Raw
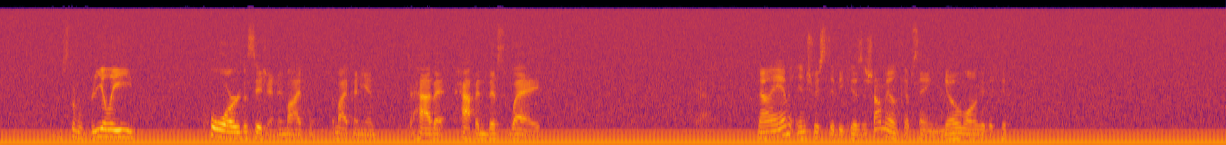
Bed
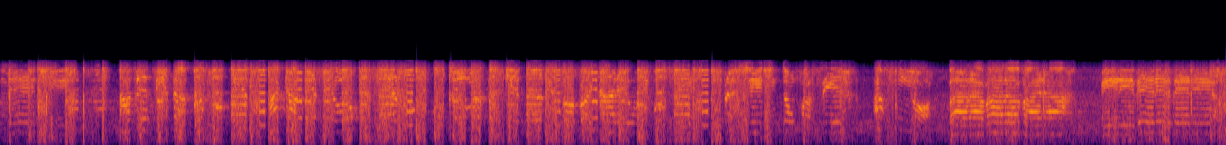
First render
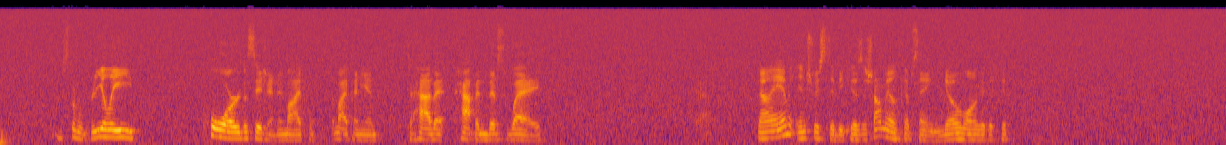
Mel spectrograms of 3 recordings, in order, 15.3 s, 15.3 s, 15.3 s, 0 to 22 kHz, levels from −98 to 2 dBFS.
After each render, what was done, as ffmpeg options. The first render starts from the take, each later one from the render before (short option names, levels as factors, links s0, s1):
-af "bandreject=f=60:t=h:w=6,bandreject=f=120:t=h:w=6,bandreject=f=180:t=h:w=6,bandreject=f=240:t=h:w=6,bandreject=f=300:t=h:w=6"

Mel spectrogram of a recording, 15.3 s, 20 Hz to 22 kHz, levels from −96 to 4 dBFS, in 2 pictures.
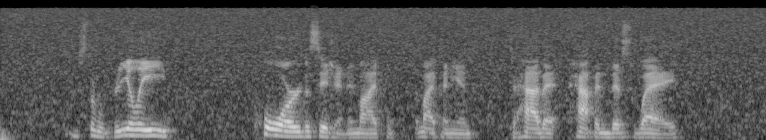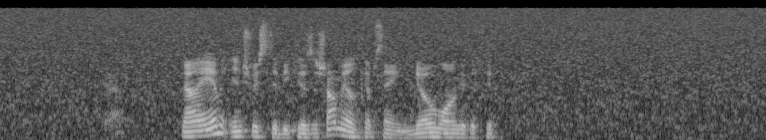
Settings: -af "afftdn=nr=16:nf=-31"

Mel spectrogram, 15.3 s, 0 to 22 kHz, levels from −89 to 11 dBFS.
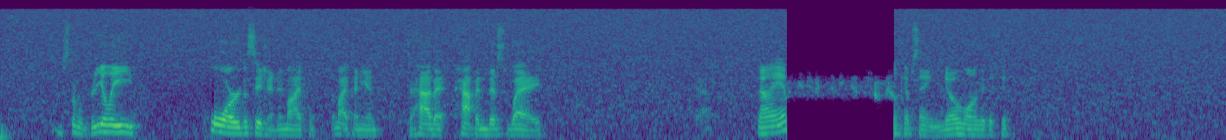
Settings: -filter_complex "[0:a]asettb=1/sr,asplit=3[s0][s1][s2];[s0]atrim=end=1.844[s3];[s1]atrim=start=1.84:end=2.68,asetpts=PTS-STARTPTS,afade=t=in:d=0.004:c=qsin,afade=t=out:st=0.836:d=0.004:c=qsin,acrossover=split=330|3000[s4][s5][s6];[s5]acompressor=threshold=0.00316:ratio=6:attack=3.2:release=140:knee=2.83:detection=peak[s7];[s4][s7][s6]amix=inputs=3:normalize=0[s8];[s2]atrim=start=2.676[s9];[s3][s8]acrossfade=d=0.004:c1=hsin:c2=qsin[s10];[s10][s9]acrossfade=d=0.004:c1=qsin:c2=hsin,asettb=1/sr,asplit=3[s11][s12][s13];[s11]atrim=end=9.834[s14];[s12]atrim=start=9.83:end=11.18,asetpts=PTS-STARTPTS,afade=t=in:d=0.004:c=qsin,afade=t=out:st=1.346:d=0.004:c=qsin,asuperpass=centerf=1800:order=12:qfactor=2[s15];[s13]atrim=start=11.176[s16];[s14][s15]acrossfade=d=0.004:c1=hsin:c2=qsin[s17];[s17][s16]acrossfade=d=0.004:c1=qsin:c2=hsin"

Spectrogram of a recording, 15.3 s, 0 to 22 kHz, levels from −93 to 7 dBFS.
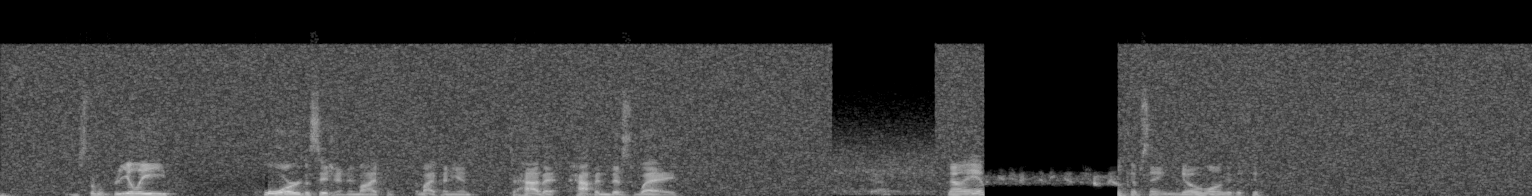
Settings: -filter_complex "[0:a]asettb=1/sr,asplit=3[s0][s1][s2];[s0]atrim=end=8.314[s3];[s1]atrim=start=8.31:end=9.35,asetpts=PTS-STARTPTS,afade=t=in:d=0.004:c=qsin,afade=t=out:st=1.036:d=0.004:c=qsin,highpass=190,equalizer=f=250:t=q:w=4:g=9,equalizer=f=360:t=q:w=4:g=9,equalizer=f=560:t=q:w=4:g=10,equalizer=f=1500:t=q:w=4:g=-4,equalizer=f=2800:t=q:w=4:g=8,lowpass=f=4800:w=0.5412,lowpass=f=4800:w=1.3066[s4];[s2]atrim=start=9.346[s5];[s3][s4]acrossfade=d=0.004:c1=hsin:c2=qsin[s6];[s6][s5]acrossfade=d=0.004:c1=qsin:c2=hsin"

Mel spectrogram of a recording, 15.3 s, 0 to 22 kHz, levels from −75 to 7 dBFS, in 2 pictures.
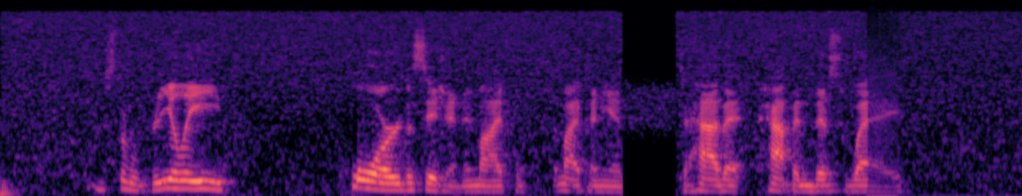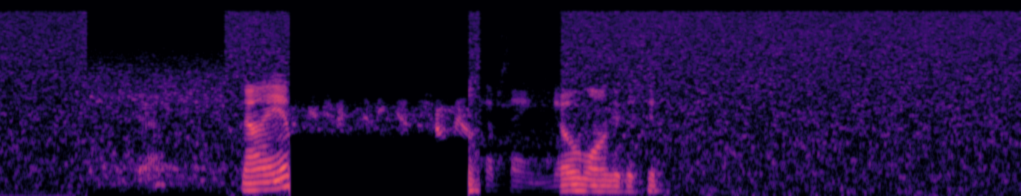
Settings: -filter_complex "[0:a]asettb=1/sr,asplit=3[s0][s1][s2];[s0]atrim=end=4.664[s3];[s1]atrim=start=4.66:end=5.07,asetpts=PTS-STARTPTS,afade=t=in:d=0.004:c=qsin,afade=t=out:st=0.406:d=0.004:c=qsin,asuperpass=centerf=2300:order=8:qfactor=1.2[s4];[s2]atrim=start=5.066[s5];[s3][s4]acrossfade=d=0.004:c1=hsin:c2=qsin[s6];[s6][s5]acrossfade=d=0.004:c1=qsin:c2=hsin,asplit=3[s7][s8][s9];[s7]afade=t=out:st=6.49:d=0.02[s10];[s8]aeval=exprs='(tanh(56.2*val(0)+0.2)-tanh(0.2))/56.2':c=same,afade=t=in:st=6.49:d=0.02,afade=t=out:st=8.22:d=0.02[s11];[s9]afade=t=in:st=8.22:d=0.02[s12];[s10][s11][s12]amix=inputs=3:normalize=0,asplit=3[s13][s14][s15];[s13]afade=t=out:st=11.25:d=0.02[s16];[s14]asplit=3[s17][s18][s19];[s17]bandpass=f=730:t=q:w=8,volume=1[s20];[s18]bandpass=f=1090:t=q:w=8,volume=0.501[s21];[s19]bandpass=f=2440:t=q:w=8,volume=0.355[s22];[s20][s21][s22]amix=inputs=3:normalize=0,afade=t=in:st=11.25:d=0.02,afade=t=out:st=11.86:d=0.02[s23];[s15]afade=t=in:st=11.86:d=0.02[s24];[s16][s23][s24]amix=inputs=3:normalize=0"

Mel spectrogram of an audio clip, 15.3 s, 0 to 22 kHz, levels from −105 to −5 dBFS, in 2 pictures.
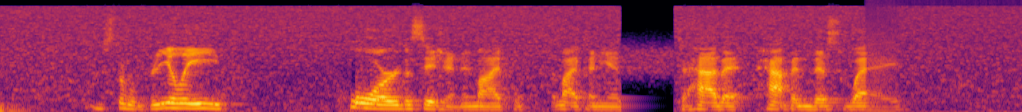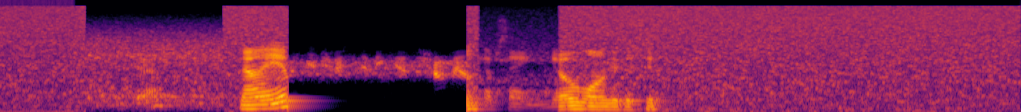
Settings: -af "bandreject=f=60:t=h:w=6,bandreject=f=120:t=h:w=6,bandreject=f=180:t=h:w=6,bandreject=f=240:t=h:w=6,bandreject=f=300:t=h:w=6,bandreject=f=360:t=h:w=6,bandreject=f=420:t=h:w=6,bandreject=f=480:t=h:w=6,bandreject=f=540:t=h:w=6"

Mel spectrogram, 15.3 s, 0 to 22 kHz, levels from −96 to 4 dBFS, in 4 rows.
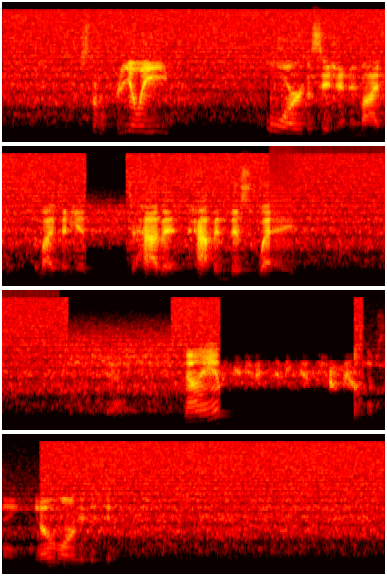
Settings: -af "highpass=f=1400:w=0.5412,highpass=f=1400:w=1.3066,aecho=1:1:1.6:0.56"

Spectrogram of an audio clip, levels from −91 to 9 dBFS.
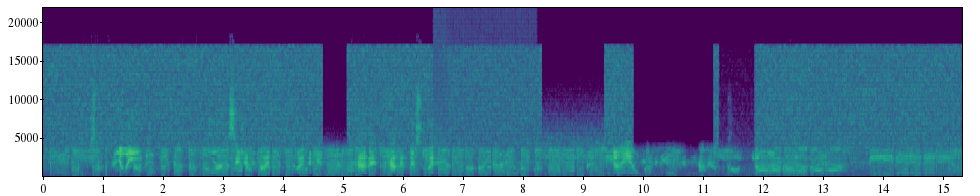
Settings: -filter_complex "[1:a]volume=0.398[s0];[0:a][s0]amix=inputs=2:normalize=0"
